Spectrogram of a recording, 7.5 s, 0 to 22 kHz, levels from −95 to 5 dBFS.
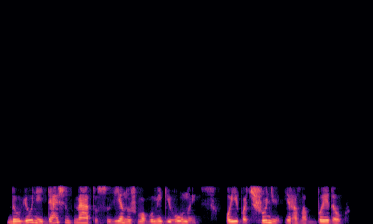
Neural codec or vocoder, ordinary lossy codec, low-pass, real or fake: none; AAC, 32 kbps; 3.6 kHz; real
